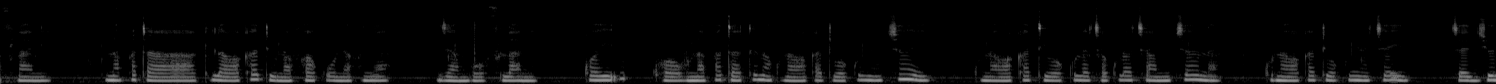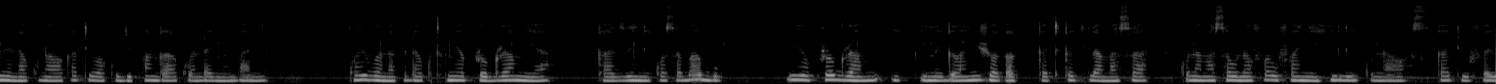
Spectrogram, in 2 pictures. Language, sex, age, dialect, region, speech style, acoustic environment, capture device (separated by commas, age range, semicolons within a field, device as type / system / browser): Swahili, female, 25-34, Kenya - Nairobi Sheng-influenced, Kenya, happy, nature, mobile / Linux / Chrome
